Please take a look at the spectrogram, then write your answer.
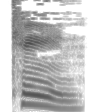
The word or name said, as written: cain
